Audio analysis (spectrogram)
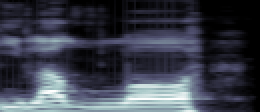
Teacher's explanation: maka lafaz Allahnya dibaca tabkhim, dibaca tebal. Jadi huruf lam yang di tengah nih, huruf lam jalalah nih, itu dibaca tabkhim huruf lam jalalahnya.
